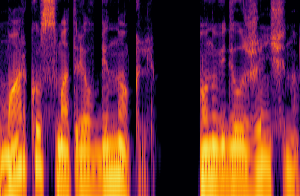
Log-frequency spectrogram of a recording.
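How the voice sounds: Quiet surroundings, a natural reading voice, and ordinary pitch variation.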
